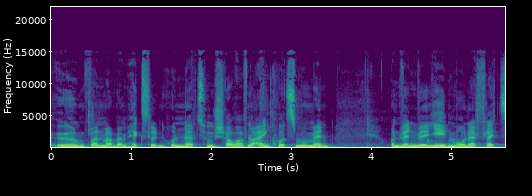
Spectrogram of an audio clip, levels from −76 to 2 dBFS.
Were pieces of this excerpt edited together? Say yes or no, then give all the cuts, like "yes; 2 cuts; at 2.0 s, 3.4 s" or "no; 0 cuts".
yes; 1 cut; at 2.4 s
